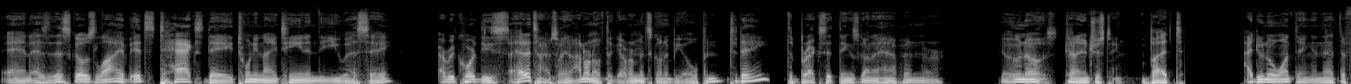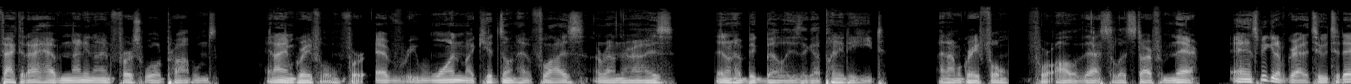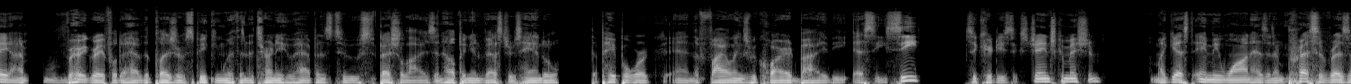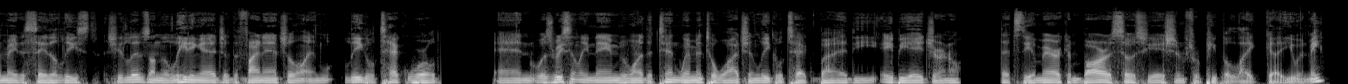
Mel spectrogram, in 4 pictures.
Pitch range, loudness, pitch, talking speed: 90-100 Hz, -19 LUFS, 95 Hz, 210 wpm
